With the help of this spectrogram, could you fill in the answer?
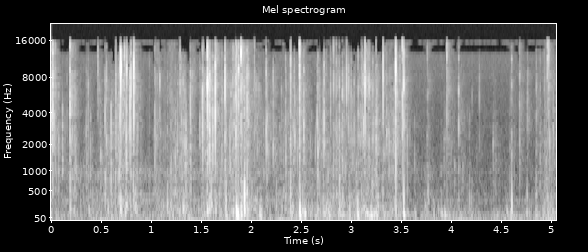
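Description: Fingertips crinkle and scratch a large, full, white printed plastic bag of grissini breadsticks. A steady stream of bright, crisp crackles and rustles comes with sharp little snaps, loudest in the first two seconds and around the middle, then softer toward the end.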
